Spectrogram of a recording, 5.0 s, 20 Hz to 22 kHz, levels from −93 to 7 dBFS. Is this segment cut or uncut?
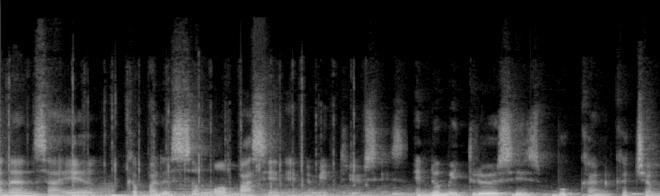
uncut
